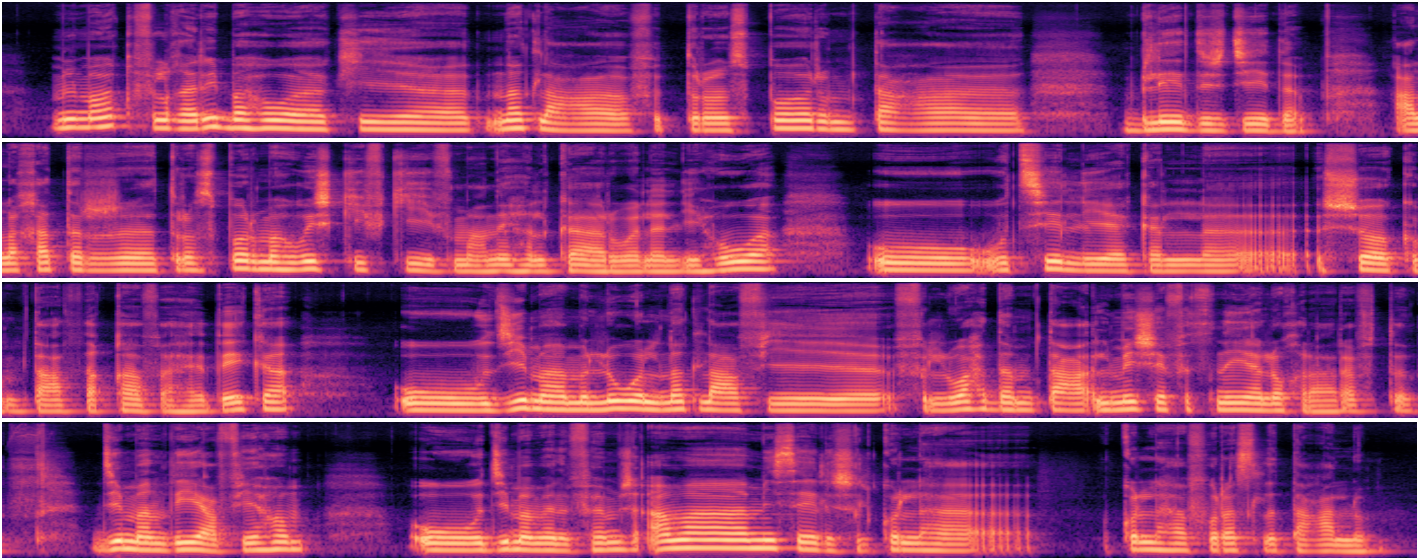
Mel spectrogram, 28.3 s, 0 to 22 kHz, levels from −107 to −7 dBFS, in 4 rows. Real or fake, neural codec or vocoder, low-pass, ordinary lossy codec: real; none; none; none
